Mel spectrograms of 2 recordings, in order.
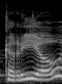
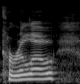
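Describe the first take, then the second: First: The name is said with its native pronunciation. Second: The name is said with an Americanized pronunciation. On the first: The speaker calls it right. "Carrillo is how you really would pronounce it" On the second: The speaker calls it wrong. "if you're a typical American, you'll say Carrillo"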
